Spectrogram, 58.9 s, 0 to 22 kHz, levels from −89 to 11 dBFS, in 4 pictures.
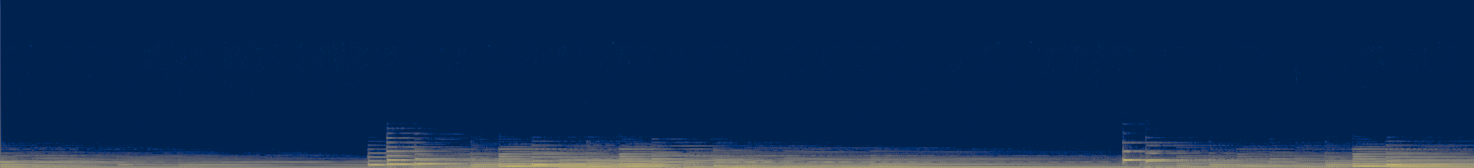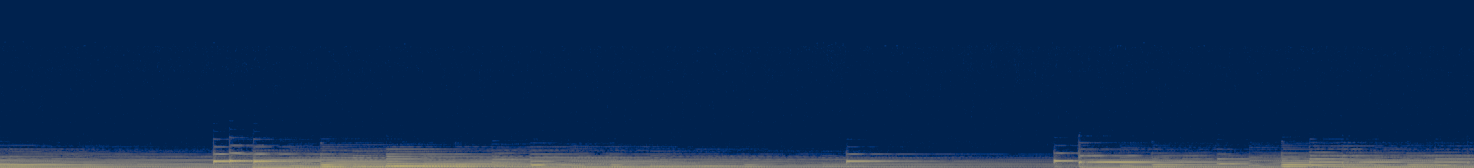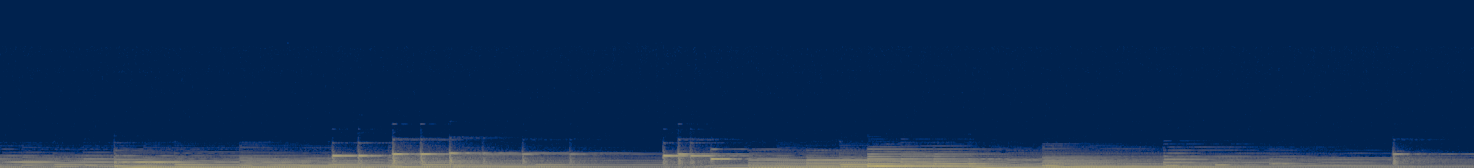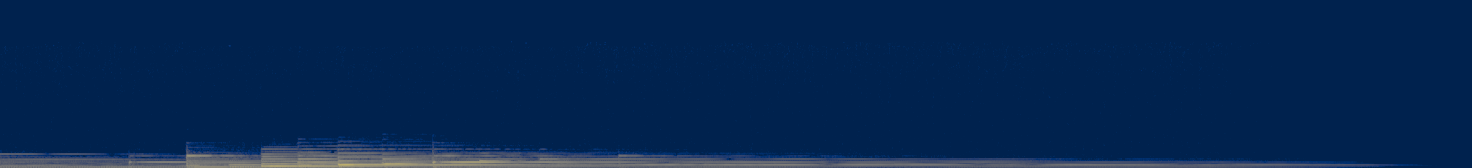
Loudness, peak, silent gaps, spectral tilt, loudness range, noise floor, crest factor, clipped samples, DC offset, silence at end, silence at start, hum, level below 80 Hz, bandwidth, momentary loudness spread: -26 LUFS; -6 dBFS; none; -11 dB/octave; 14 LU; under -90 dBFS; 20 dB; under 0.1%; under 0.1%; 3.2 s; 0 s; none; -48 dBFS; 4.1 kHz; 21 LU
